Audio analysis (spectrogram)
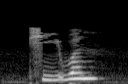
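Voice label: "体温", Mandarin; chinese flashcards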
